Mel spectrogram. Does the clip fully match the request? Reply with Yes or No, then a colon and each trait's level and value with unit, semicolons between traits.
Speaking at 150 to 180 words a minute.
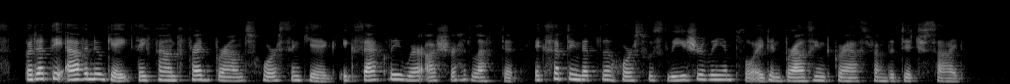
No: average, 195 wpm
